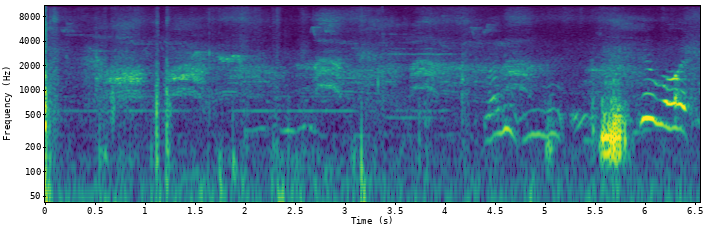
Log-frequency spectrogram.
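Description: Faint, repeated short bird calls in the background, with a louder burst of sound near the end.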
